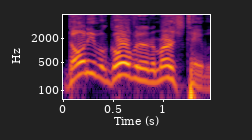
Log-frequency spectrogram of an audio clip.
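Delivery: ordinary talk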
